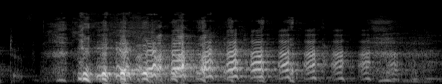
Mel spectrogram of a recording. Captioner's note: laughter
